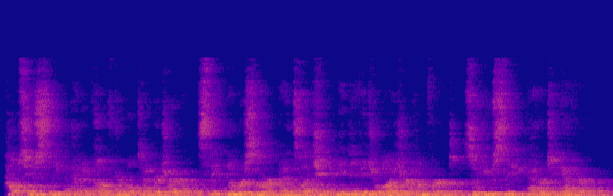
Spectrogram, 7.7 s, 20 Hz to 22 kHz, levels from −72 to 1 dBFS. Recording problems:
room echo; strong; dies away in 2.1 s
off-mic speech; far

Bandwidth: 15.5 kHz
